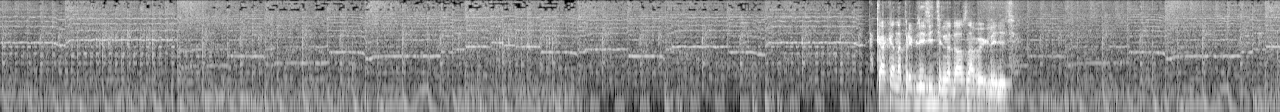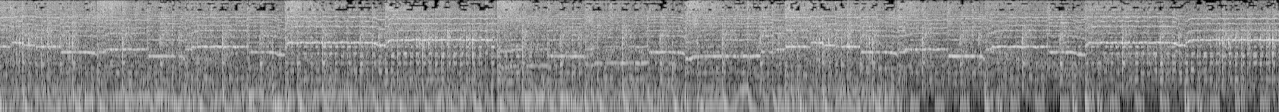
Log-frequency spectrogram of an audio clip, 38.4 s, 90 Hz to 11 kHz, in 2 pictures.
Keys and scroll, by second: 2.4-3.7 typing.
